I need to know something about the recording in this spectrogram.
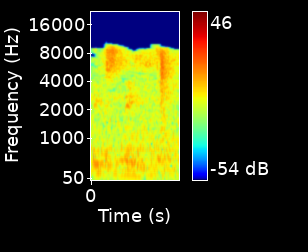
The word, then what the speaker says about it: extinct: Yes, it is known as, yes, it's known as extinct. Everyone pronounce extinct? Extinct. Okay, you should pronounce the last syllable.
